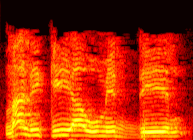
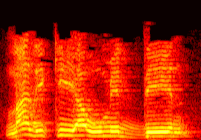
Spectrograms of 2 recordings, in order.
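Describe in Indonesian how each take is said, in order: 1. Vokal setelah m pertama pendek. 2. Vokal setelah m pertama pendek.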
